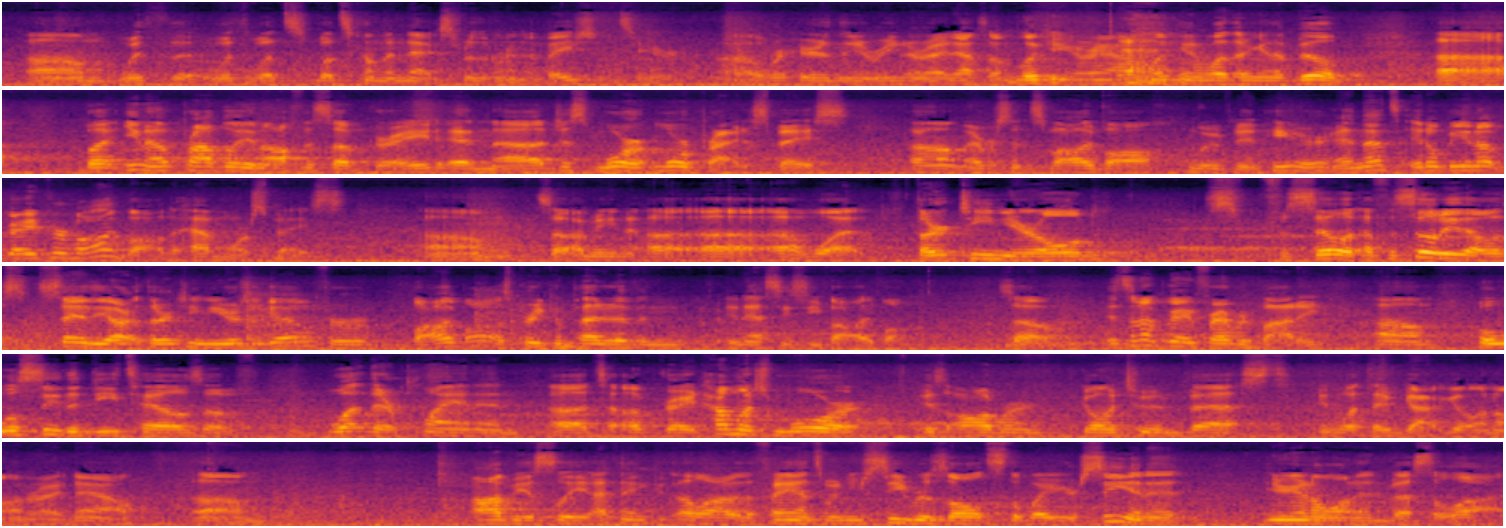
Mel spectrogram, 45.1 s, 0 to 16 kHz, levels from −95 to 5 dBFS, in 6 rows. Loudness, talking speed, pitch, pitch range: -21 LUFS, 205 wpm, 145 Hz, 130-155 Hz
